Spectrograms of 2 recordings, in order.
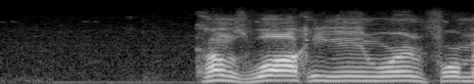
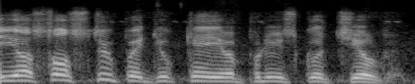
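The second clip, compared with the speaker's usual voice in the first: put-on Ugandan accent; 9 dB quieter than usual. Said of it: "'cause he had a Ugandan accent".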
